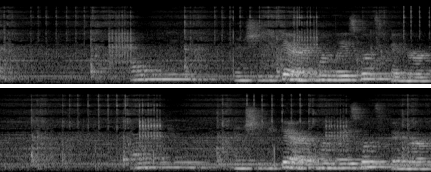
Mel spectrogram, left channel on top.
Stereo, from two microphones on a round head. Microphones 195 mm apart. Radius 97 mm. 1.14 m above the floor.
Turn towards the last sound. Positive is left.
turn(degrees=25)  # may be behind; listen again after turning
